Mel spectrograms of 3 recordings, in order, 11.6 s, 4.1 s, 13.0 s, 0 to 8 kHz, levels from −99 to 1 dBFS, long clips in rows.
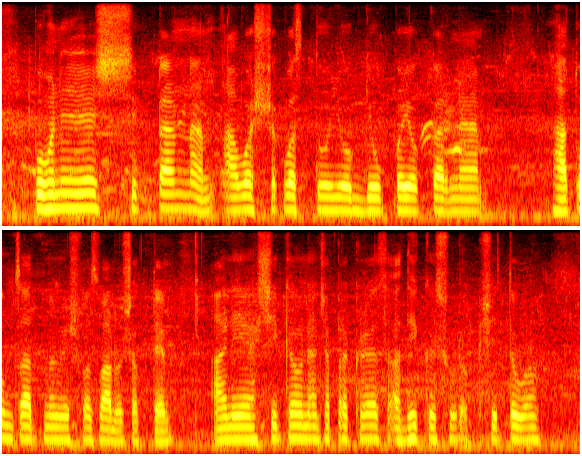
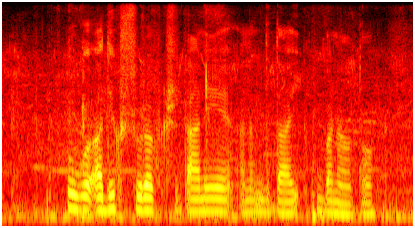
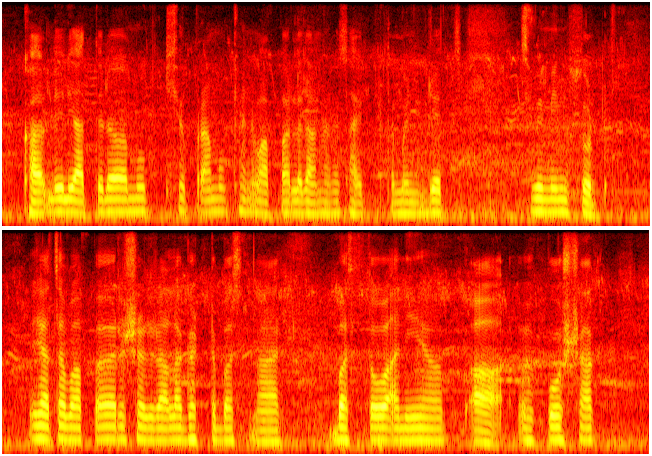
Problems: constant background noise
